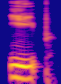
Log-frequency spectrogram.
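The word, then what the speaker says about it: Ypres: battle of the marn the battle of eep that's spelled y p r e s you just call it eep verdun and the battle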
